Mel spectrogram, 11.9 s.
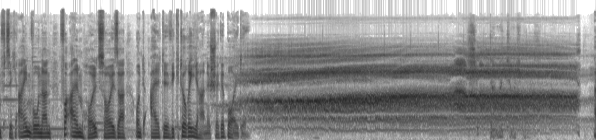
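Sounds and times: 
speech: 0.0s - 5.3s
Tasmanian devil screeching: 4.1s - 11.9s.

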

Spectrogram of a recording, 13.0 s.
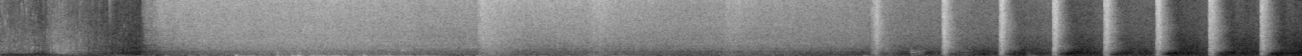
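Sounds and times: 
water poured on hot sauna stones hissing: 1.4s - 11.8s
birch whisk slaps: 8.7s - 13.0s.

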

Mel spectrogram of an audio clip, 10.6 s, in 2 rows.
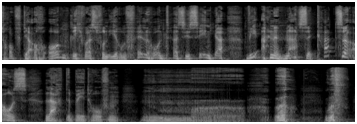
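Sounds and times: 
speech: 0.0s - 8.8s, 9.4s - 10.5s
werewolf growl: 7.4s - 10.5s.

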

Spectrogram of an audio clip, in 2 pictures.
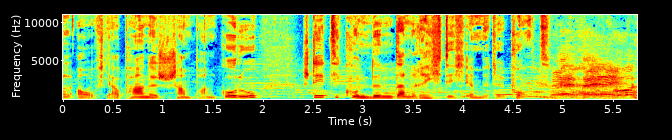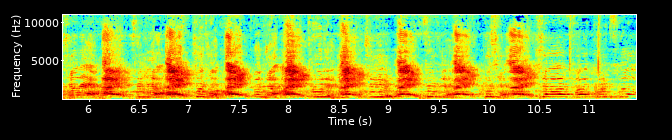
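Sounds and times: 
speech: 0.0s - 11.2s
group of hosts clapping: 5.5s - 11.4s.

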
